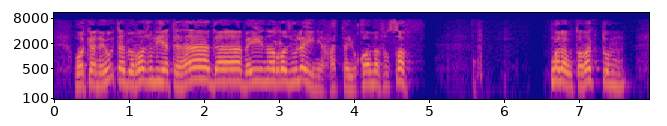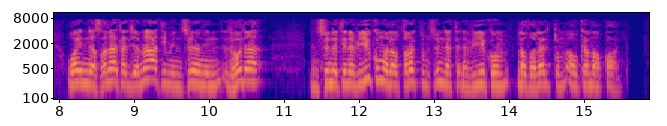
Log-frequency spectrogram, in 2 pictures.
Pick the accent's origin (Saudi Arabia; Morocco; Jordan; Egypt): Egypt; بلادنا مصر ليس هناك بنك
